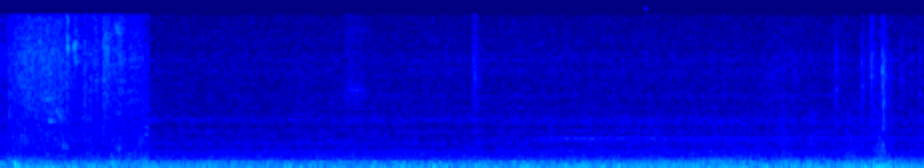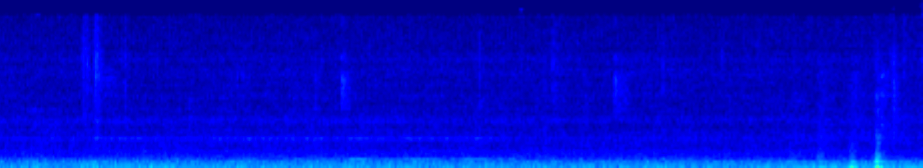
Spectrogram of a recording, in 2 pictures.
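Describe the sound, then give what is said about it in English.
A train departing Clapham Junction on a non-stop service to London Victoria rolls steadily along the rails, a continuous low rumble and hum with faint metallic creaks, heard from inside the carriage throughout with no one speaking. “On departure from Clapham Junction, this service will be non-stop to London Victoria.”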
